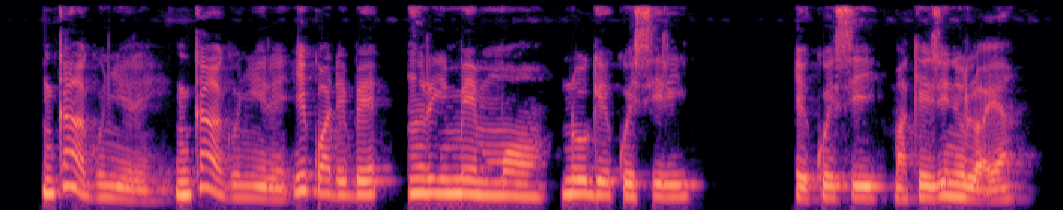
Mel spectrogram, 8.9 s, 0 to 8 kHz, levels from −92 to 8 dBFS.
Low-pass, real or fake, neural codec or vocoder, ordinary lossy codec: 7.2 kHz; real; none; MP3, 64 kbps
